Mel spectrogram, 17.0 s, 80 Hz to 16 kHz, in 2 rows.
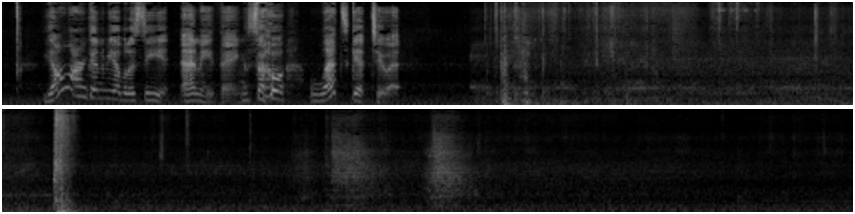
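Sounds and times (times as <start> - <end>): minivan rumble inside cabin: 0.0 - 17.0.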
